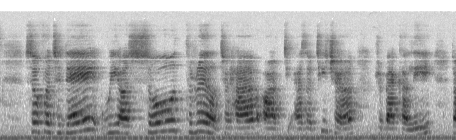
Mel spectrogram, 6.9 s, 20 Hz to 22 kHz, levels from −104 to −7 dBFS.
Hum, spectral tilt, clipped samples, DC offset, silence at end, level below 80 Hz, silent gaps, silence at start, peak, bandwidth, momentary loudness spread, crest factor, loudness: none; -3 dB/octave; under 0.1%; under 0.1%; 0 s; -52 dBFS; none; 0 s; -12 dBFS; 15.5 kHz; 11 LU; 18 dB; -29 LUFS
